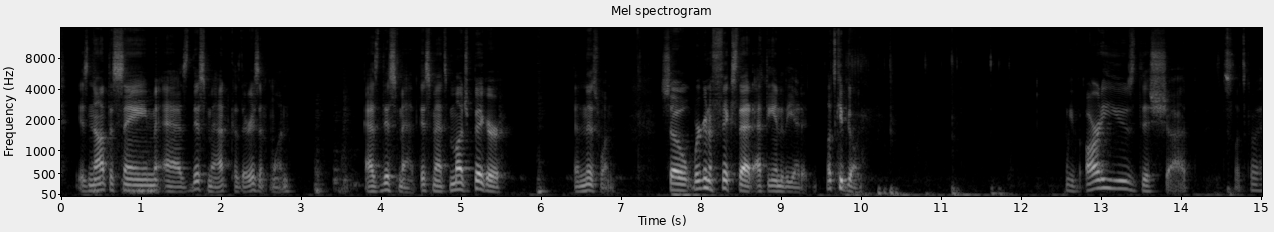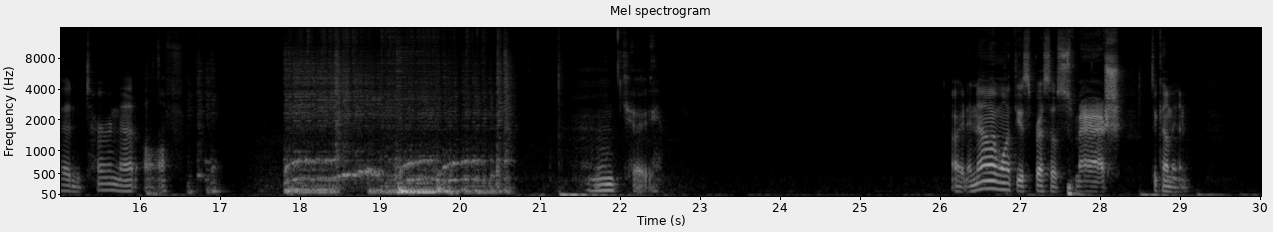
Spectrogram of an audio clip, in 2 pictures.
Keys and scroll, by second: 9.9-11.3 typing, 11.5 ctrl+b, 16.4 ctrl+b, 27.9 f.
